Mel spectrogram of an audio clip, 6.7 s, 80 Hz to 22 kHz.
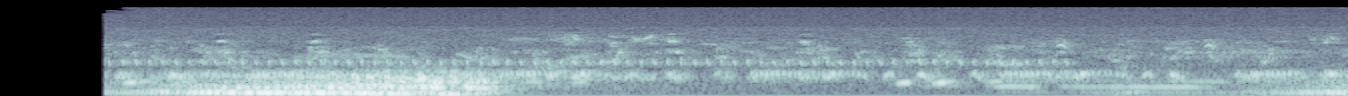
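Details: Lions roaring at Nkorho Pan on 26 September 2008 at 6:35 am; one loud, deep moaning call that slides downward in pitch over about two seconds, then quieter rumbling with a steady thin whine.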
